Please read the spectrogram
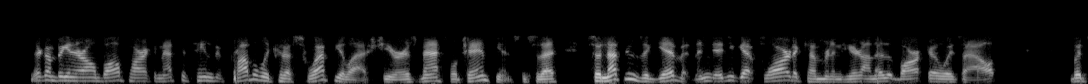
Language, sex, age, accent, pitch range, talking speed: English, male, 50-69, American, 125-150 Hz, 255 wpm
